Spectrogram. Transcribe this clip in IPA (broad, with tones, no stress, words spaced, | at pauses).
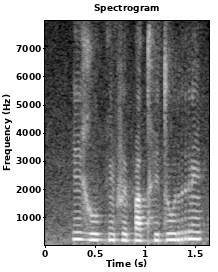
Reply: i˦˨ɣuː˨kĩ˨ fe˨pa˨ tʰi˨tuː˦ rĩ˦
